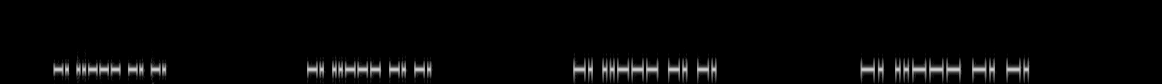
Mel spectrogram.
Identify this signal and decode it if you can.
Morse code, heard as a keyed tone, about 34 wpm, 700 Hz. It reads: N2NN N2NN N2NN N2NN
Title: Speed Racing - USA Call Signs 28wpm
